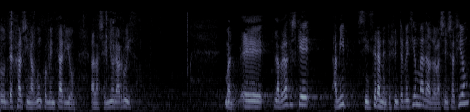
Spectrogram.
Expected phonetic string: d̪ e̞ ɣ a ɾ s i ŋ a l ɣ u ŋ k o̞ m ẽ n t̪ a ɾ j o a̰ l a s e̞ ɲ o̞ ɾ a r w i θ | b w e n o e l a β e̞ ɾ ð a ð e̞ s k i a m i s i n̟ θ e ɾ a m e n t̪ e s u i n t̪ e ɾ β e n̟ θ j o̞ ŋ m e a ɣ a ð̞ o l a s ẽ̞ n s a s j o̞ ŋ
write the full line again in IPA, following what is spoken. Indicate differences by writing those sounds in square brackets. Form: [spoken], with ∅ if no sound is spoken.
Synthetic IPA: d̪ e̞ [x] a ɾ s i ŋ a l ɣ u ŋ k o̞ m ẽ n t̪ a ɾ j o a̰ l a s e̞ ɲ o̞ ɾ a r w i θ | b w e n o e l a β e̞ ɾ ð a [θ] e̞ s k [e] a m i s i n̟ θ e ɾ a m e n t̪ e s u i n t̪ e ɾ β e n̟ θ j o̞ ŋ m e a [ð] a ð̞ o l a s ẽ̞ n s a [θ] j o̞ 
